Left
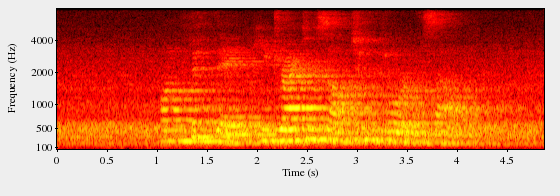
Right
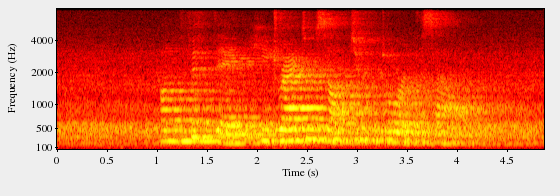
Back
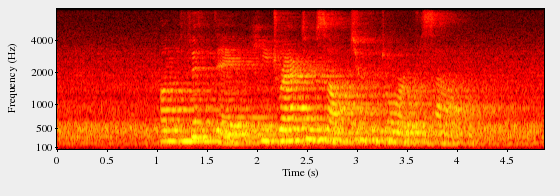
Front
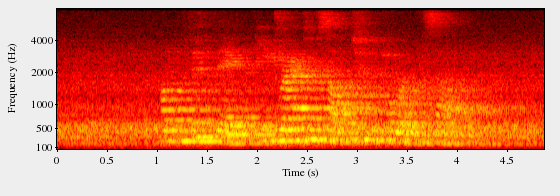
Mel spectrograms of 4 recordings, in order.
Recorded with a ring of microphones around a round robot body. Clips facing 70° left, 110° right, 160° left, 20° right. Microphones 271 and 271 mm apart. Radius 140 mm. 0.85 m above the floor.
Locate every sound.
1.0 s a woman speaking: straight behind, 0.9 m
